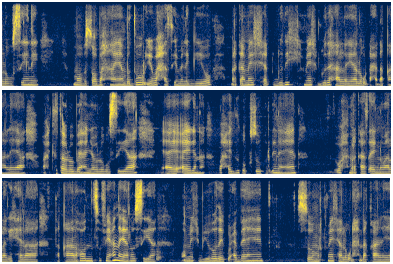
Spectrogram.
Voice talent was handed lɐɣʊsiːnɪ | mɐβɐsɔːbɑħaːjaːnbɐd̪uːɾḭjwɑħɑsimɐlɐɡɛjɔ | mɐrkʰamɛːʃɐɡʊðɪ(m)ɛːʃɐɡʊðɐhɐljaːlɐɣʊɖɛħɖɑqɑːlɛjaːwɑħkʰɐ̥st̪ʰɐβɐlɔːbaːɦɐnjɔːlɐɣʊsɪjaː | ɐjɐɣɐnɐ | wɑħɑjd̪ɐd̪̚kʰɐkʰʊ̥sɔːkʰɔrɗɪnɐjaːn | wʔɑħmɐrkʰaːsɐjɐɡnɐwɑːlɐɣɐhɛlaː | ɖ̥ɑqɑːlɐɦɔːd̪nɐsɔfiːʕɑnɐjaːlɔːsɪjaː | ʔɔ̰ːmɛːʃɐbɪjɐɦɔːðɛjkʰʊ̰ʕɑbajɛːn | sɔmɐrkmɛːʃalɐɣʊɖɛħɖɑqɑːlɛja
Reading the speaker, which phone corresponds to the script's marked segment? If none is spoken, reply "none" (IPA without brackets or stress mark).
m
